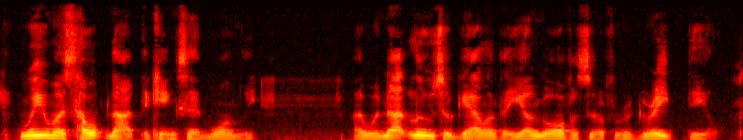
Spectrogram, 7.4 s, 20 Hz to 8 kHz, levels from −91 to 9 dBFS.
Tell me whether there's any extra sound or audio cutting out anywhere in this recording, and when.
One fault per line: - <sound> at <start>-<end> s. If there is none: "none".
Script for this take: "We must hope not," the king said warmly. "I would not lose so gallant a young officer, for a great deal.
none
